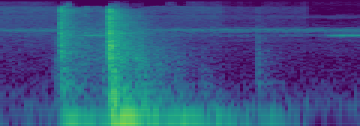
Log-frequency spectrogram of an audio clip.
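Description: A door shut in a reading of the parable of the ten virgins: two quick close thuds, the second heavier, followed by a faint softer knock as it settles.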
